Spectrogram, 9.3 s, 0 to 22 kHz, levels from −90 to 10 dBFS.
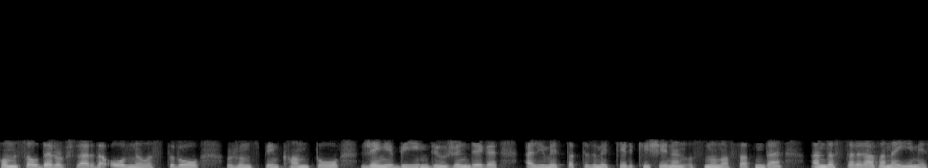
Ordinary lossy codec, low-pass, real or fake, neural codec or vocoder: MP3, 32 kbps; 3.6 kHz; fake; codec, 16 kHz, 0.2 kbps, FocalCodec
